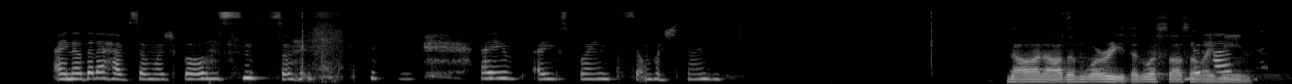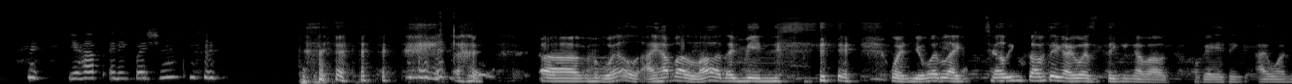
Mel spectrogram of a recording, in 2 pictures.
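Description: Throughout this speech recording, carried over a call codec whose top end stops near 12 kHz, there is echo with no canceller: the far end's loudspeaker output leaks into its microphone and returns uncorrected, so every phrase is followed roughly four tenths of a second later by a faint, thin copy about 25 dB down. Unlike room reverberation, which smears continuously, this is a distinct delayed repeat.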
